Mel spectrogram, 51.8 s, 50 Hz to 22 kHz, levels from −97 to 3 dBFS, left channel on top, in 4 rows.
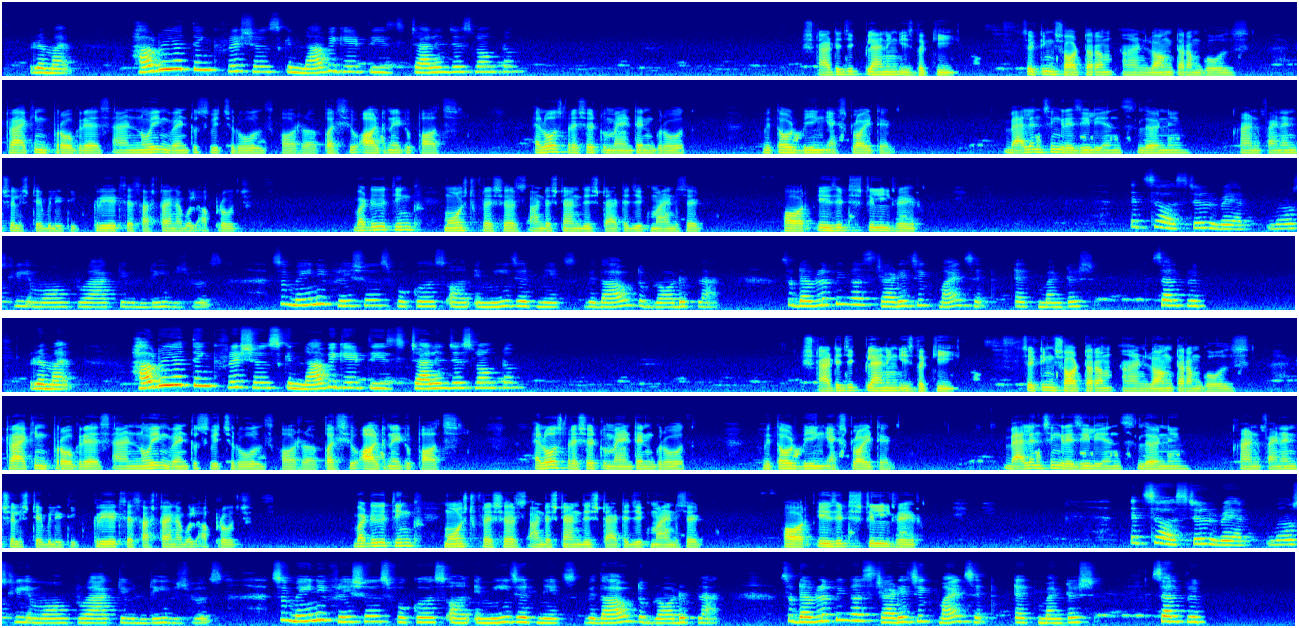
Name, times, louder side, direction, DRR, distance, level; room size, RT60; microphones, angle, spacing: voice 1, 0.3-0.7 1.3-5.2 10.1-10.2 37.2-41.0 41.3-46.0 46.6-48.7 49.0-50.9, right 3 dB, 85° right, 1.0 m, -30 dB
voice 2, 8.0-9.6 10.2-12.5 13.0-17.5 18.3-19.8 20.5-21.9 23.0-24.8 25.3-28.4 29.4-32.9 33.7-35.1, right 2 dB, 45° right, 6.5 m, -34 dB
head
